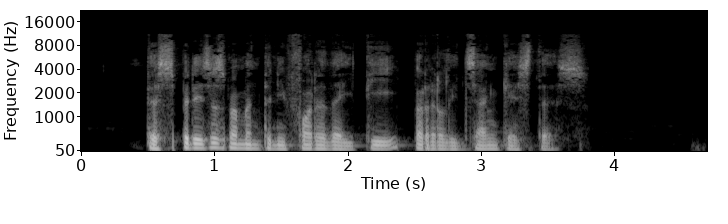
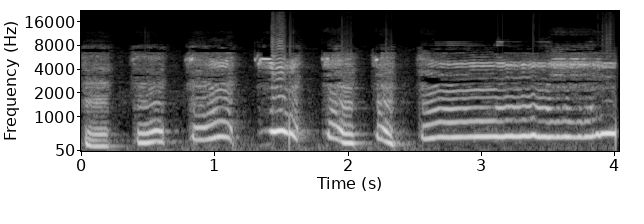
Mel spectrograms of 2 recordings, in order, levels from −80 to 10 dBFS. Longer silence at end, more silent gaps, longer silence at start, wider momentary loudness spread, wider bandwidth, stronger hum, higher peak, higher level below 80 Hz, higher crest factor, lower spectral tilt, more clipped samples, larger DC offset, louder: first, 0.95 s vs 0 s; neither; first, 0.5 s vs 0 s; first, 11 LU vs 6 LU; about the same, 11.5 kHz vs 12.5 kHz; neither; about the same, 0 dBFS vs 0 dBFS; first, -40 dBFS vs -48 dBFS; first, 22 dB vs 10 dB; about the same, -6 dB/octave vs -5 dB/octave; second, under 0.1% vs 0.6%; neither; second, -21 LUFS vs -9 LUFS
